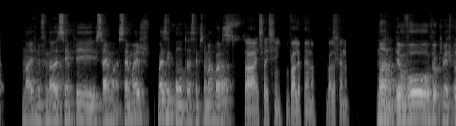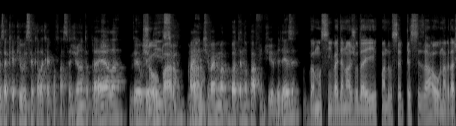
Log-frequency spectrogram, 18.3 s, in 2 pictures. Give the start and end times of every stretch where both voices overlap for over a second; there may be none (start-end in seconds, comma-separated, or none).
12.0-13.3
